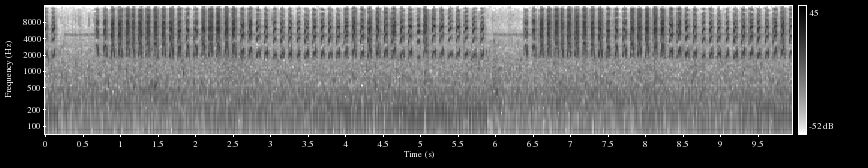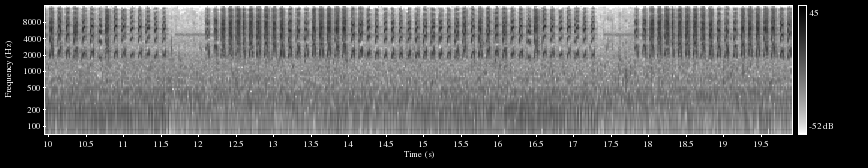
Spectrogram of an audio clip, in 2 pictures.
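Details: Plantain squirrel in a clean recording meant for teaching songbirds: four long runs of crisp, high, rapidly repeated clicks, each lasting about five seconds and separated by short gaps, with a quiet low hum throughout.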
